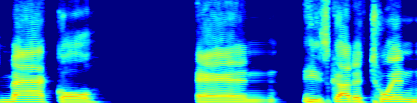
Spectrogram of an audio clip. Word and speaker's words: Mackel: to be saying that on the air it's pronounced Mackle and he's got a twin brother and we've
